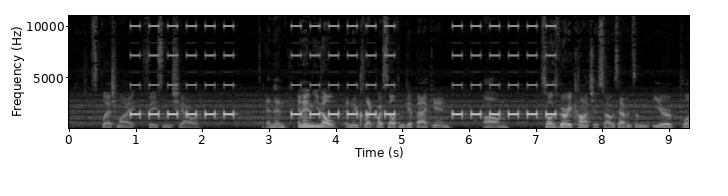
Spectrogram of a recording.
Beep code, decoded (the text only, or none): 6-6-6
